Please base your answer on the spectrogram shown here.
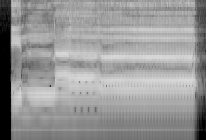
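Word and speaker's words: إلا: ওয়ামান ইয়াফআল যালিকা ফালাইসা মিনাল্লাহি ফি শাইইন ইল্লা, হামজা দিয়ে লাম ধরবে, হামজা হালামজের ইল, লাম আলিফ জবর লা, লা বলে এখানে 3 আলিফ টান দিতে হবে মধ্যে মুনফাসিল। ইল্লা, এখানে প্রথমত এক আলিফ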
